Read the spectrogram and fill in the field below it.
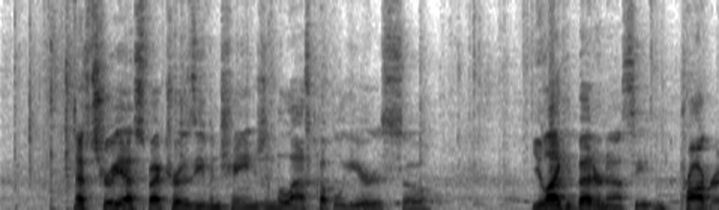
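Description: Plastic wrappers crinkle in hands.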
